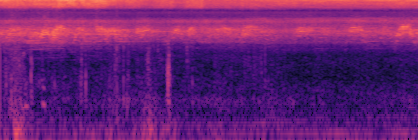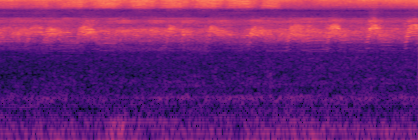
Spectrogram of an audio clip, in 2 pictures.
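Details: A continuous high cicada buzz with faint pulsing, a few soft clicks and knocks early on, then the steady insect hiss alone.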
